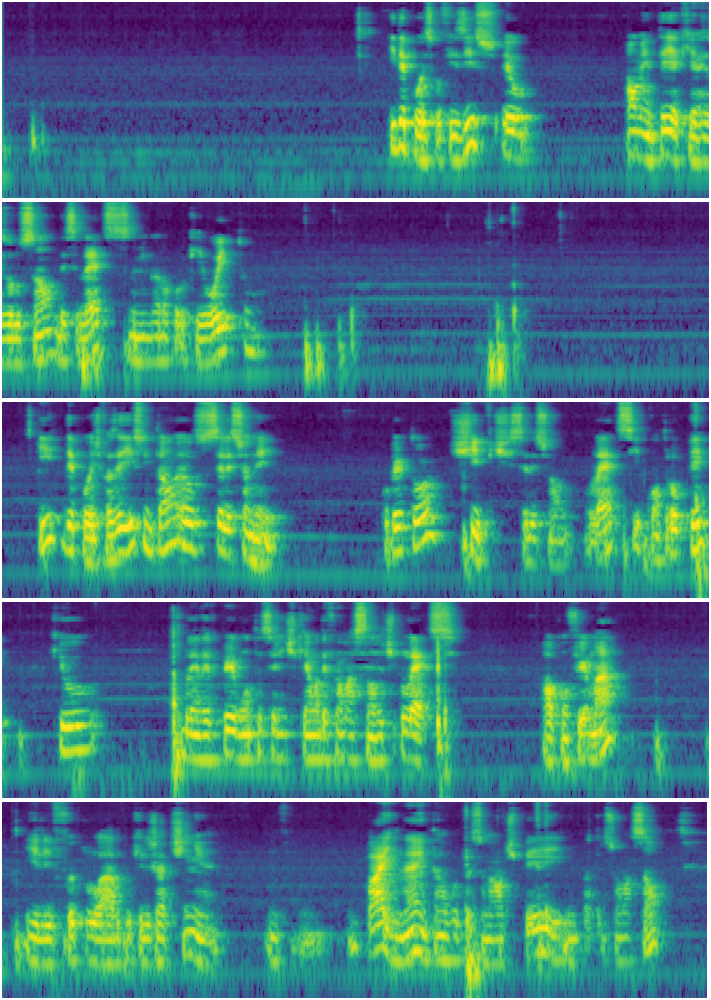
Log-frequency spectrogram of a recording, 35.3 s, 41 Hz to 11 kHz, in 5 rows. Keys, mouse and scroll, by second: 0.5 z, 1.9-5.8 drag, 6.5 click, 8.0 8, 8.3 Tab, 10.0 5, 10.4 Tab, 11.9 5, 12.0 Return, 13.1-15.5 middle drag, 16.3 click, 19.5 shift+click, 21.0 ctrl+p, 25.5 Return, 27.8-28.3 ctrl+middle drag, 28.7 ctrl+z, 30.1 click, 30.8 click, 31.4 click, 32.9 alt+p, 33.6 alt+Return.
